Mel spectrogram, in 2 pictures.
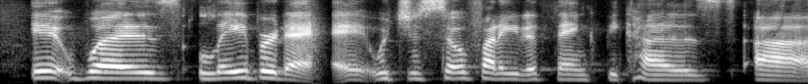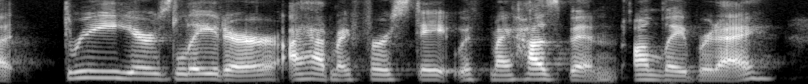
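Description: A woman with an American accent and a normal speaking voice talks at a medium pitch. Her pace is moderate, with hardly any pauses and fairly even intonation. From US Northeast. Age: 30s. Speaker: online show host and author. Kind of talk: casual interview chat. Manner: chatty, laughs often.

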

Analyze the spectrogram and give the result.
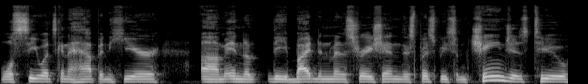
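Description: In an ordinary speaking voice, a man with an American accent talks at a fairly quick pace and medium pitch. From Iowa. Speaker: farmer and podcast host. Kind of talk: casual chat.

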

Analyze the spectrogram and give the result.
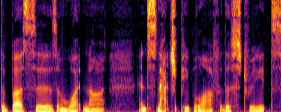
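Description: With a Californian accent, a woman speaks. Her pace is moderate. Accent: General American (Californian). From California, US (San Diego). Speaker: historian. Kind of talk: interview.

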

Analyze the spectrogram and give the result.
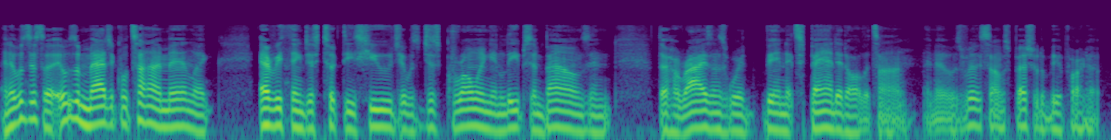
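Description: A man speaks with an American accent at a very fast pace. His pitch varies in an ordinary way. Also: medium pitch for a man. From US Midwest. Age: 30s. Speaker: rapper. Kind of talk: interview.

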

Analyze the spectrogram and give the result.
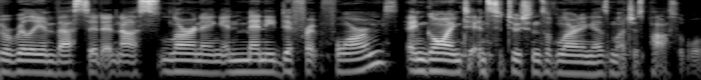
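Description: Her pitch sits very deep and low. This woman speaks at a very fast pace. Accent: American. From New Jersey, Orange near Newark. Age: 20s. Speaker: curator and writer. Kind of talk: interview. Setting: studio.

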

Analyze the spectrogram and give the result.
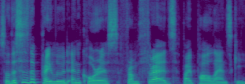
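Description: Over a very clean recording with a silent background, a woman uses a plain, everyday voice at a medium pitch, fairly slow, with ordinary pitch variation. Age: 20s. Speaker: percussionist. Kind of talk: casual chat.

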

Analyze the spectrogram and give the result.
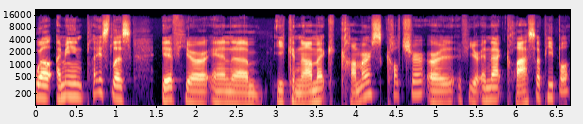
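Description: A plain, everyday voice from a man at medium pitch, lively intonation and a moderate pace, on a very clean recording with a silent background. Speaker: theater and voice professor. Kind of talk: interview. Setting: studio in Los Angeles.

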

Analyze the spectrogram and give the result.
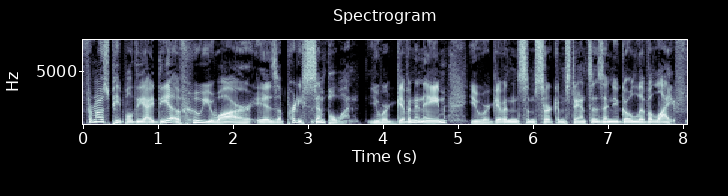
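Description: At a moderate pace with hardly any pauses, an ordinary speaking voice with an American accent shows ordinary pitch variation. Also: man, medium pitch for a man. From US Pacific Northwest, Federal Way. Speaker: podcast host. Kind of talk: interview with scripted narration. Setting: studio.

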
